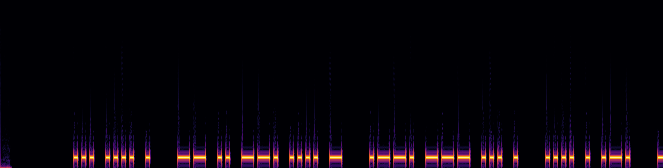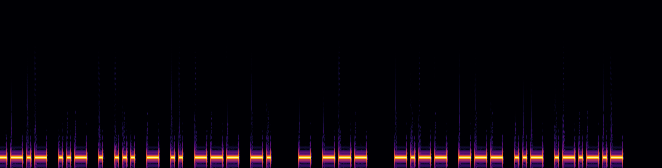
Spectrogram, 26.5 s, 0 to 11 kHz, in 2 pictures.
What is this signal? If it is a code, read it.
Morse code, heard as a keyed tone, about 15 wpm, 700 Hz. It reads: SHE MIGHT POSE HER QUESTION TO YOU.
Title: Sentences from Top 1000 Words - Review Part 2 - 15wpm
